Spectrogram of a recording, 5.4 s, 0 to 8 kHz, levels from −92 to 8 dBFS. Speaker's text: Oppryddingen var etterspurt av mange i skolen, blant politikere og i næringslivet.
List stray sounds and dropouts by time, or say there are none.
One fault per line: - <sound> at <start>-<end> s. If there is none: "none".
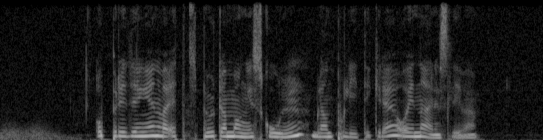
- dropout at 1.9-1.9 s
